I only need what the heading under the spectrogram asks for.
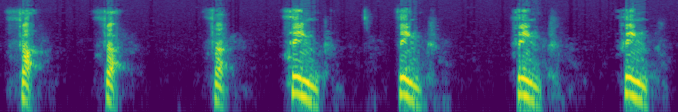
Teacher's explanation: But here, when you think of tha, tha, you'll find your tongue touch the upper teeth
